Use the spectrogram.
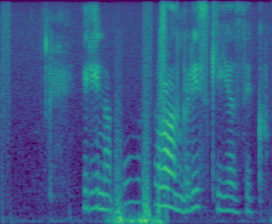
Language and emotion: Russian, neutral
